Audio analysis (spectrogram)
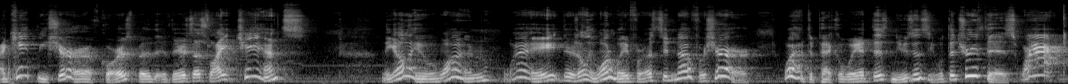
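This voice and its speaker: Over clear background noise, a man does a put-on character voice pitched high. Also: moderate pace. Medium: game stream. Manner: inquisitive.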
